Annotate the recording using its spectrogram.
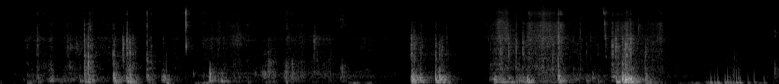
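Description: Shoes rustle and knock against a cardboard box as they are handled.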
